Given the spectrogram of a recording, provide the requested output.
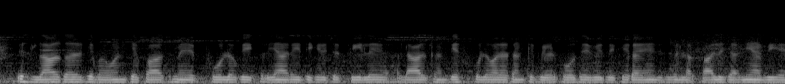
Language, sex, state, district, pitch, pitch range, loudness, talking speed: Hindi, male, Jharkhand, Sahebganj, 110 Hz, 105-110 Hz, -29 LUFS, 260 wpm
